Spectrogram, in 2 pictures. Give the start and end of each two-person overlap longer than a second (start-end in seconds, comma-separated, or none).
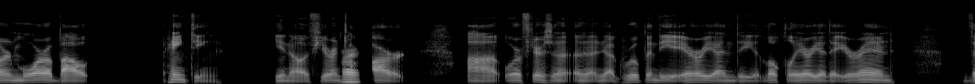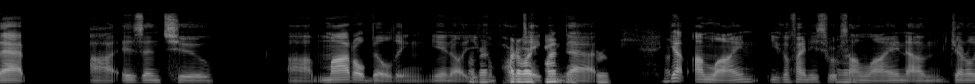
14.4-15.7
